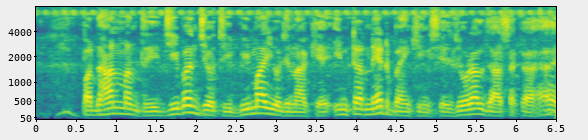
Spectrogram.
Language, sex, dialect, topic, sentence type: Magahi, male, Southern, banking, statement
